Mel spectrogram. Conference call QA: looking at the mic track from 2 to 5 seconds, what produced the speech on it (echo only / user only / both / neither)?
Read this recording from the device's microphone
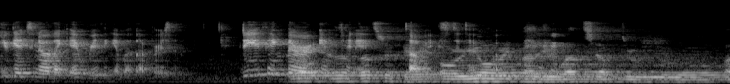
both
